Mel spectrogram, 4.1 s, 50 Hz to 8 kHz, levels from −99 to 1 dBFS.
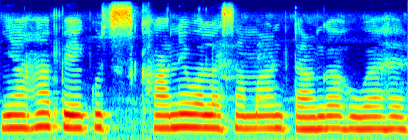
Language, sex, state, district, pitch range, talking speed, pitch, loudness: Hindi, female, Jharkhand, Palamu, 220-240 Hz, 130 wpm, 230 Hz, -15 LUFS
